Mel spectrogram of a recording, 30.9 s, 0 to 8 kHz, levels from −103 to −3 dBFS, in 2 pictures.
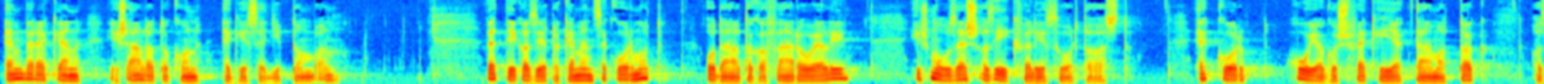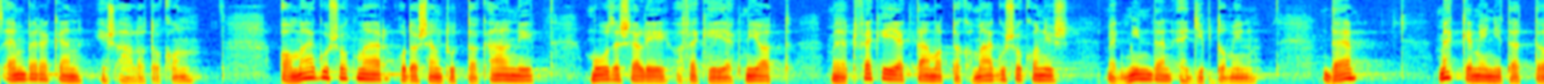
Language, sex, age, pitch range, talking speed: Hungarian, male, 50-69, 90-115 Hz, 100 wpm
